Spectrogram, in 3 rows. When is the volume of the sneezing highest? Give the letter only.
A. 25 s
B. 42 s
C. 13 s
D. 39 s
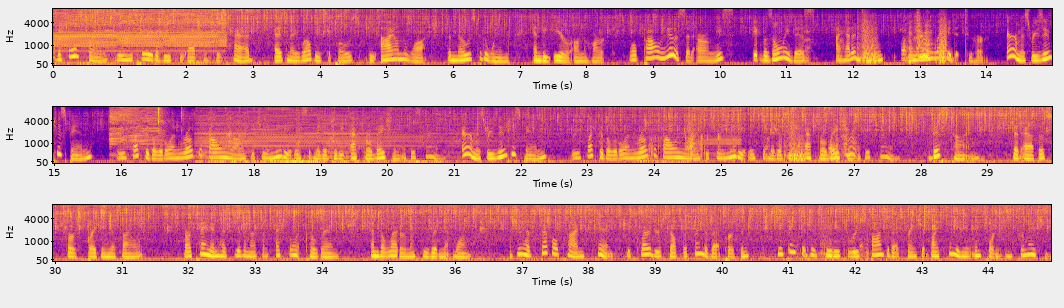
C.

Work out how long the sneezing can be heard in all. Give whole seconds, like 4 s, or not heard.
6 s.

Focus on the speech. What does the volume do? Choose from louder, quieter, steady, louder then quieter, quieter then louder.
steady.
